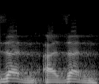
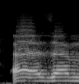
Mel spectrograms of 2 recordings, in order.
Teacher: Asalnya zal tanwin 2 di atas bunyi zan, azan, tapi bila datang mim jadi azam, 2 harakat. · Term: idgham bi gunnah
